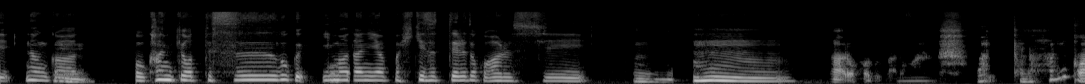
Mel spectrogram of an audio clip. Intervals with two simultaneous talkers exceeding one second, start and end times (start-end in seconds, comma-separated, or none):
none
